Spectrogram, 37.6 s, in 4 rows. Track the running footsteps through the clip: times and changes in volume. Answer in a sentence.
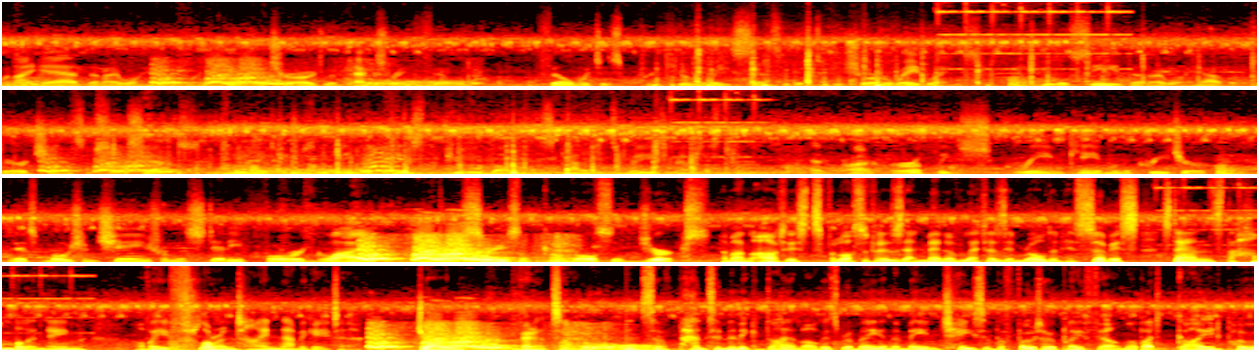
You can hear the running footsteps from 4.8 to 15.1 s, getting quieter then louder.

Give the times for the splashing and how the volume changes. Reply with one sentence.
You can't hear the splashing here.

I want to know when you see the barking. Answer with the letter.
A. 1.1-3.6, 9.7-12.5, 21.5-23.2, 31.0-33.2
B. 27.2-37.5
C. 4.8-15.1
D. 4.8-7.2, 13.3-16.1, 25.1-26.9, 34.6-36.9
A.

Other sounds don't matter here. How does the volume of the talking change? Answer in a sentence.
The loudness of the talking goes up.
